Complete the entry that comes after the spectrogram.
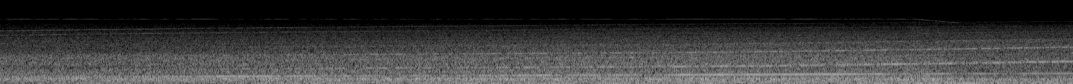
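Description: An F-16 jet engine spooling up to idle, a loud steady roar with rising whines that climb slowly in pitch throughout, close by with no talking.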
